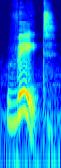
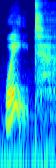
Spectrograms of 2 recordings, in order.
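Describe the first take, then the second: First: The word begins with a V sound. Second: The word begins with a W sound. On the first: "in Telugu, the W and the V are interchangeable" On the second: "is really wait"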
